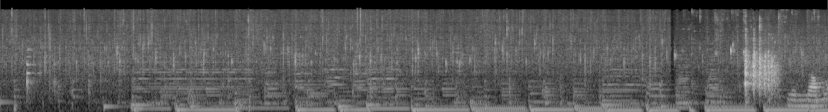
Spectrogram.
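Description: Raw mango pieces sizzling in hot oil in a non-stick frying pan while a spatula stirs them, with a louder brief burst of noise near the end.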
